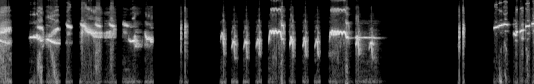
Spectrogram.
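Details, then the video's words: Loud male flycatcher song with a varied repertoire: a burst of jumbled chirps, a pause, then a rapid regular series of short notes ending in a held whistle, with a few chirps after a gap. "Sikatan Bambu Gacor Bongkar Isian"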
